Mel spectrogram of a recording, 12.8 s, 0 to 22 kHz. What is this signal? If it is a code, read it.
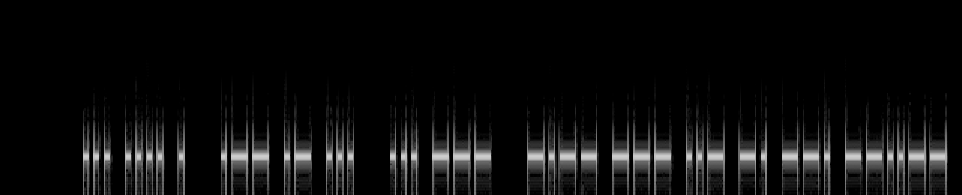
Morse code, heard as a keyed tone, about 17 wpm, 700 Hz. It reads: SHE WAS SO YOUNG,
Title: Sentences from Top 400 Words 17wpm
